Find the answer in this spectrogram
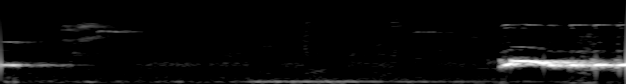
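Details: Local zebra dove in active song; after the end of an earlier note and a quiet stretch with a low hum, a loud trilled coo begins and is cut off.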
